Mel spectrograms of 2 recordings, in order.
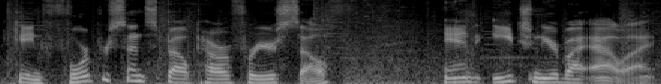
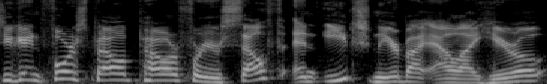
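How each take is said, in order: First: It is read more slowly and carefully. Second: It is read at a normal, quicker pace.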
